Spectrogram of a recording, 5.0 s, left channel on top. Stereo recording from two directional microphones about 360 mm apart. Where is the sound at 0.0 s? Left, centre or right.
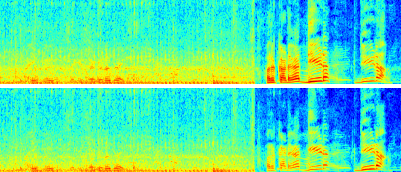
Centre.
